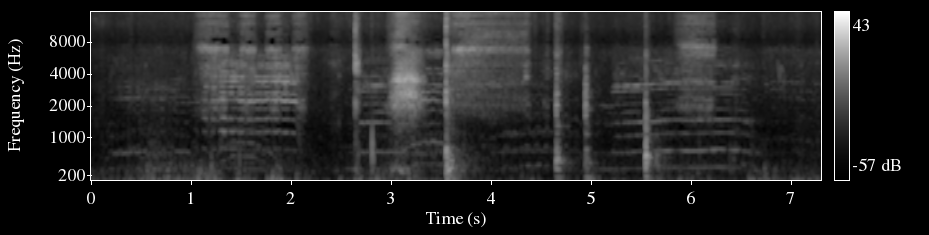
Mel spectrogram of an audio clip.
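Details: Goat at a goat farm, giving a wavering, tremulous bleat with strong stacked overtones, followed by shorter bleats between sharp knocks and clatter, with human voices and steady background rumble.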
